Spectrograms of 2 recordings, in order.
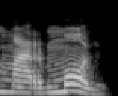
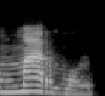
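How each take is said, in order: First: The stress is on the last syllable. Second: The stress is on the first syllable. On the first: The speaker calls it wrong. "yo no estoy diciendo mármol" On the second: The speaker calls it right. "tiene el acento en la penúltima sílaba"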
